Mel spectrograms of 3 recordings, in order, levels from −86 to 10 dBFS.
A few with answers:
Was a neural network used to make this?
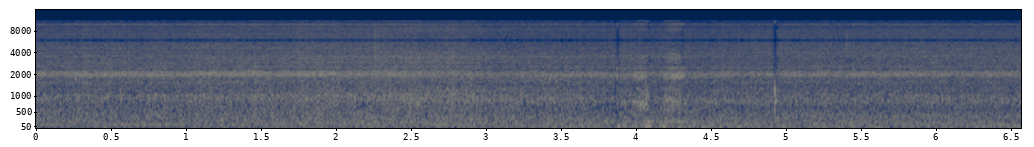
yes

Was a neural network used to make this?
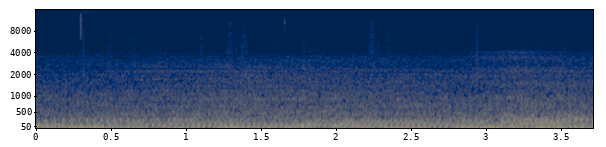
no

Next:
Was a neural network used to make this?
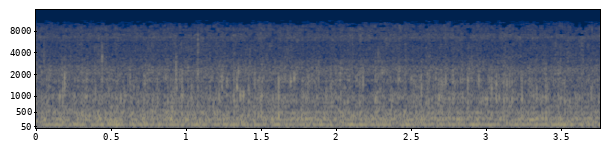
no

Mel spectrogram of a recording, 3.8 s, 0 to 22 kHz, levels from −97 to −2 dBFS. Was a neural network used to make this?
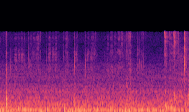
no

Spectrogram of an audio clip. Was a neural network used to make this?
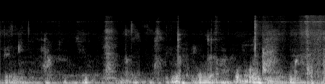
yes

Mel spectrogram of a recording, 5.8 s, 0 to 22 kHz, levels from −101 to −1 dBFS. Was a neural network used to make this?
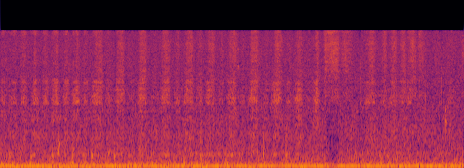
yes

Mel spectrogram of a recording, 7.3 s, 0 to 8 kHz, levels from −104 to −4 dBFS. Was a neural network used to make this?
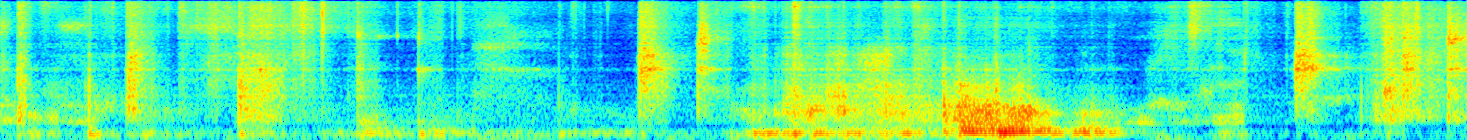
yes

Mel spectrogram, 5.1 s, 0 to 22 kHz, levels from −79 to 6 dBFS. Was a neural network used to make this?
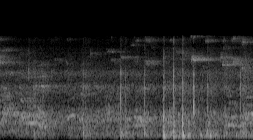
no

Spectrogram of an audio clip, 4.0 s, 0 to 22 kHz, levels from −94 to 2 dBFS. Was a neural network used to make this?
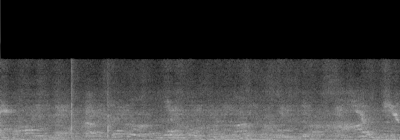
yes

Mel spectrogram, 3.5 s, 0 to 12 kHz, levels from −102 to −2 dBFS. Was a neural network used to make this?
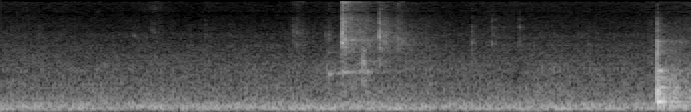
no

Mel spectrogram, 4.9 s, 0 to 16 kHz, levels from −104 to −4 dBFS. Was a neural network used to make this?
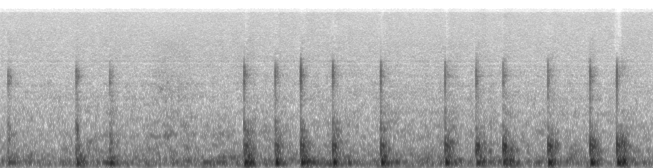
yes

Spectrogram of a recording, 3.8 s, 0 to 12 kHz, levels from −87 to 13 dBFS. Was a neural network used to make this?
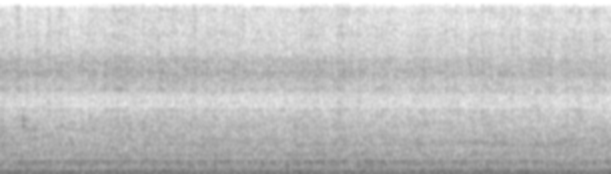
no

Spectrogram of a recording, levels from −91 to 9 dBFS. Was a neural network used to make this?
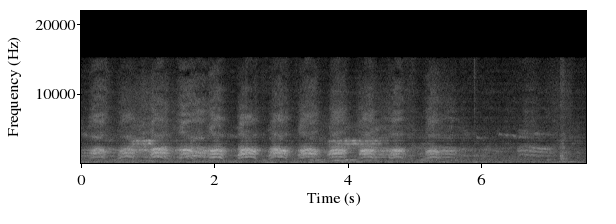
yes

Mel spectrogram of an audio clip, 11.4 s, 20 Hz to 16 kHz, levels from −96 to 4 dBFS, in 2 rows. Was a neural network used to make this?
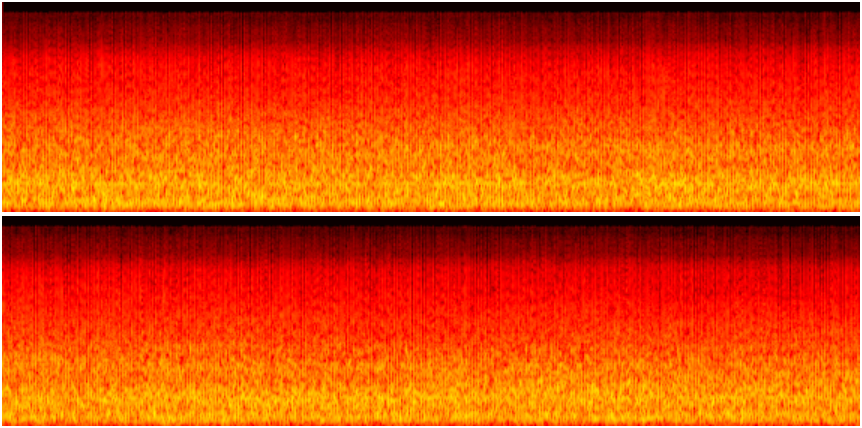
yes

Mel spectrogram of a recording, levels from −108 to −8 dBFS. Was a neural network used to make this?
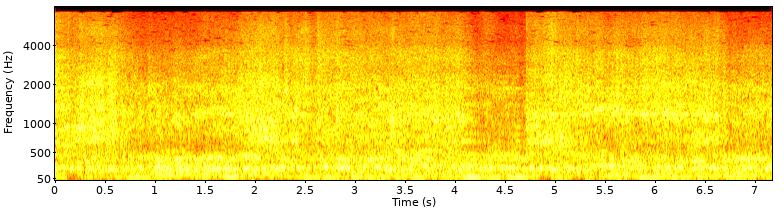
yes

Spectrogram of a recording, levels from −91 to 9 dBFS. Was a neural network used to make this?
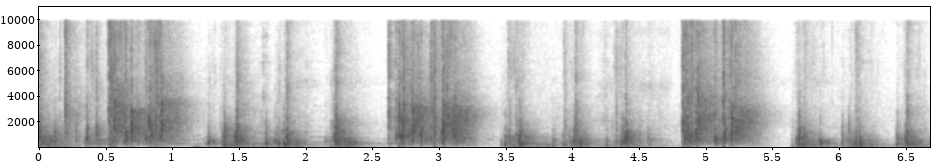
yes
